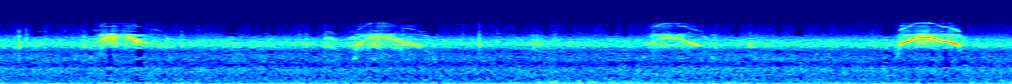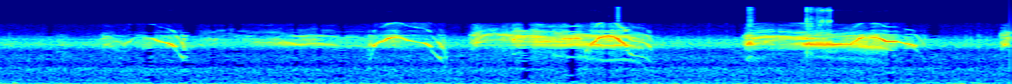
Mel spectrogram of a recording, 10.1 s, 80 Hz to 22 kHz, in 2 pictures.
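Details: High arched notes, each rising then falling, spaced about a second apart and growing louder and busier toward the end. Royal albatross nest at Taiaroa Head near Dunedin, New Zealand, mother arriving, live camera, 23 August 2022.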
